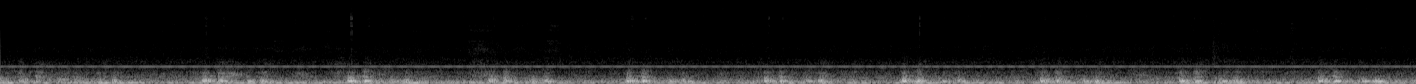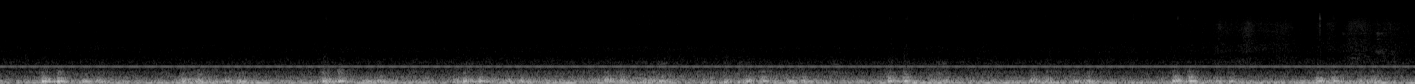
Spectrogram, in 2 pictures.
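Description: A train rumbles steadily along the tracks.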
